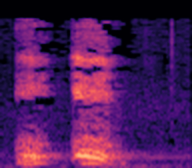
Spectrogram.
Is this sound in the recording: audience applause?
no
